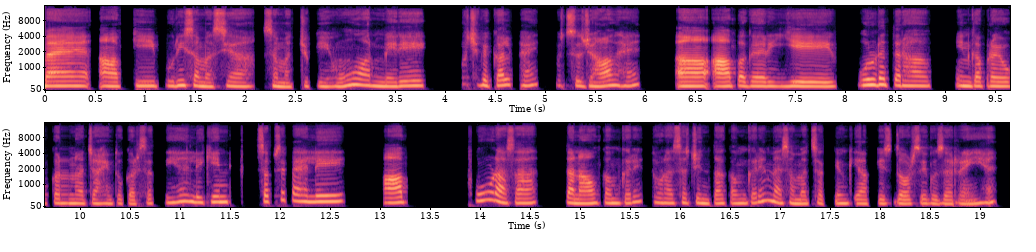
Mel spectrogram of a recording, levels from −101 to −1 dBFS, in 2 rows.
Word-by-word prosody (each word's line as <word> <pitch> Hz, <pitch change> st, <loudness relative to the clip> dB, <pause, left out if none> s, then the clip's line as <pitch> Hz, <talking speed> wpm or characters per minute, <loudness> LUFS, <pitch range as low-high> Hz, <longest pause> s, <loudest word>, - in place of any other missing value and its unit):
मैं 200 Hz, 0 st, +5 dB
आपकी 195 Hz, +1 st, +1 dB
पूरी 210 Hz, +2 st, +1 dB
समस्या 180 Hz, -3 st, +1 dB, 0.2 s
समझ 175 Hz, -4 st, +1 dB
चुकी 180 Hz, -1 st, -5 dB
हूँ 185 Hz, +9 st, +1 dB
और 225 Hz, -, +1 dB
मेरे 195 Hz, +2 st, +2 dB, 0.4 s
कुछ 285 Hz, -4 st, -5 dB
विकल्प 225 Hz, +2 st, -1 dB
हैं, 215 Hz, +2 st, -1 dB, 0.2 s
कुछ 215 Hz, -, -8 dB
सुझाव 195 Hz, +1 st, +1 dB
हैं 210 Hz, +2 st, -2 dB, 0.4 s
अ, -, -, +4 dB
आप 195 Hz, 0 st, +6 dB
अगर 190 Hz, -1 st, +2 dB
ये 185 Hz, -1 st, +3 dB, 0.2 s
पूर्ण 245 Hz, +2 st, +5 dB
तरह 205 Hz, -2 st, +1 dB, 0.3 s
इनका 195 Hz, -1 st, +2 dB
प्रयोग 185 Hz, -1 st, 0 dB
करना 185 Hz, -2 st, -1 dB
चाहें 180 Hz, -1 st, -3 dB
तो 175 Hz, +1 st, -9 dB
कर 165 Hz, -, -4 dB
सकती 185 Hz, +5 st, -6 dB
हैं 265 Hz, +3 st, +1 dB
लेकिन 240 Hz, 0 st, +1 dB, 0.3 s
सबसे 260 Hz, +5 st, -2 dB
पहले 255 Hz, -3 st, +3 dB, 0.6 s
आप 210 Hz, +2 st, +5 dB, 0.6 s
थोड़ा-सा 230 Hz, -11 st, 0 dB, 0.3 s
तनाव 185 Hz, -2 st, +3 dB
कम 195 Hz, -1 st, 0 dB
करें, 195 Hz, +6 st, -4 dB
थोड़ा-सा 200 Hz, -1 st, -3 dB
चिंता 185 Hz, -2 st, -2 dB
कम 185 Hz, +1 st, -2 dB
करें, 205 Hz, +7 st, -3 dB
मैं 275 Hz, -7 st, 0 dB
समझ 175 Hz, -3 st, -1 dB
सकती 180 Hz, 0 st, -7 dB
हूँ 180 Hz, -, 0 dB
कि 180 Hz, -, -8 dB
आप 170 Hz, -1 st, -2 dB
किस 175 Hz, +1 st, -5 dB
दौर 170 Hz, -1 st, 0 dB
से 180 Hz, +1 st, -1 dB
गुजर 170 Hz, -1 st, -3 dB
रही 170 Hz, -1 st, -3 dB
हैं। 210 Hz, +3 st, -2 dB
195 Hz, 165 wpm, -23 LUFS, 180-215 Hz, 0.6 s, आप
